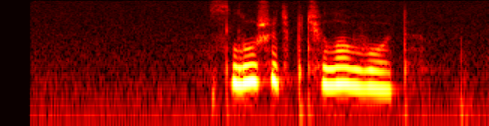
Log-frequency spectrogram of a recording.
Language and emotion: Russian, neutral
